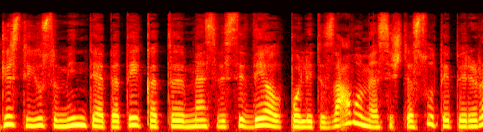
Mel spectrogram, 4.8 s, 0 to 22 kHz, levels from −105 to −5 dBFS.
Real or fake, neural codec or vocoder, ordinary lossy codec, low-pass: real; none; AAC, 48 kbps; 14.4 kHz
